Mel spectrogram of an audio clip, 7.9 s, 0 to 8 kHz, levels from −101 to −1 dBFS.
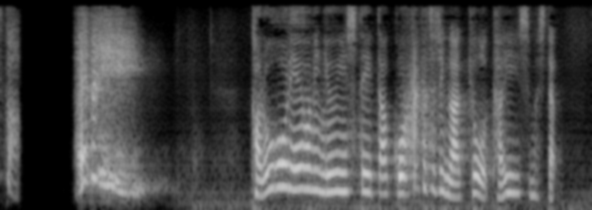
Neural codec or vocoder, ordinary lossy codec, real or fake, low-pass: codec, 24 kHz, 0.5 kbps, DualCodec; MP3, 48 kbps; fake; 7.2 kHz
